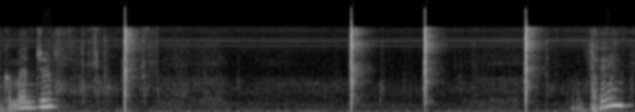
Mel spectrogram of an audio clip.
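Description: A dial on a device clicks as it is turned.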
